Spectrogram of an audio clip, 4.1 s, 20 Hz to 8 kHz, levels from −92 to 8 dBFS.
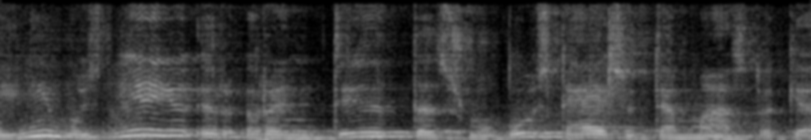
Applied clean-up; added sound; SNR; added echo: neural separator model SepFormer DNS4.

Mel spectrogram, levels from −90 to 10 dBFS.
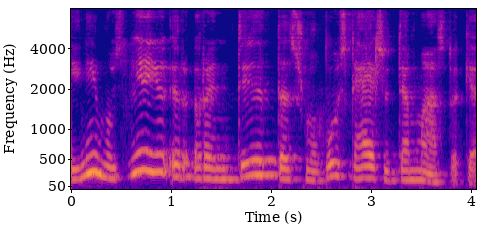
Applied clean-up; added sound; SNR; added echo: neural mask model DeepFilterNet 3.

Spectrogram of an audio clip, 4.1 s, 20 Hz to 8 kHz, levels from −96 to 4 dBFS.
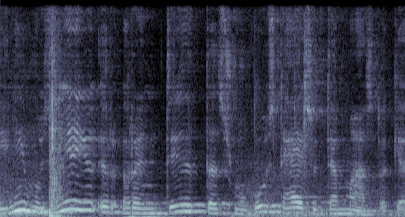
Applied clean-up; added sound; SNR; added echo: none; Drawer open or close; 9 dB; reverberation time 0.7 s.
